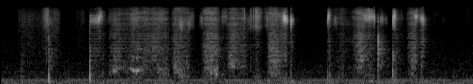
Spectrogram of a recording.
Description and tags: Adding chalk to a snooker cue
A sound effect of a chalking a snooker cue
cue, pool, snooker, chalk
